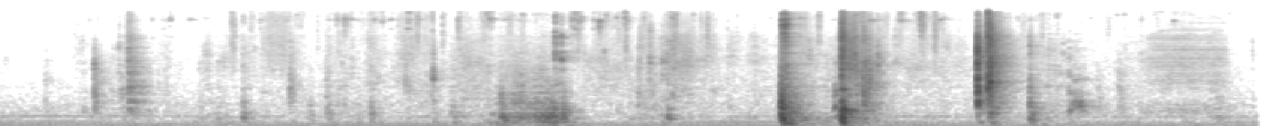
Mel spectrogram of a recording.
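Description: Kitchen handling sounds: quiet rustling as tortillas are moved on the countertop, then a few sharp knocks and clinks about five to seven seconds in as a glass mixing bowl holding a spoon is brought to the counter.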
